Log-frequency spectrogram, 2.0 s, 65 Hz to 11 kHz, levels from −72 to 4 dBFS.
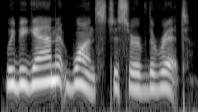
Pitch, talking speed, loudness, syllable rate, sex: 210 Hz, 240 wpm, -14 LUFS, 5.4 syllables/s, female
